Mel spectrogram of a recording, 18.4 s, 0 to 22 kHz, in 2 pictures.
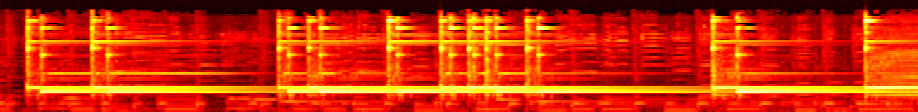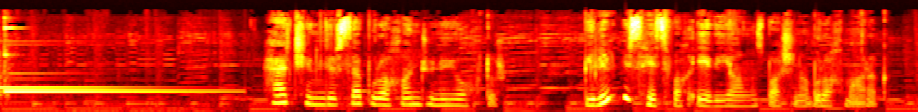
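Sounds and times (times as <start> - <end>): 
electric doorbell ringing violently: 0.0 - 11.6
speech: 12.1 - 14.4, 15.0 - 18.1.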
